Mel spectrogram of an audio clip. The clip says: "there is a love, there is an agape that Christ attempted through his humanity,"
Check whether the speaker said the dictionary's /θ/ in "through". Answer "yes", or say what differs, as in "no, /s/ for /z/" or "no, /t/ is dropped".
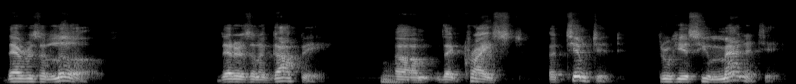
yes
